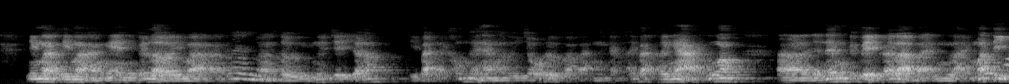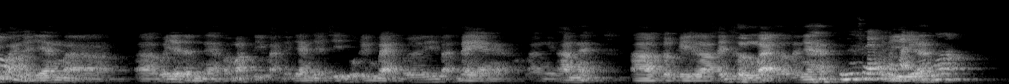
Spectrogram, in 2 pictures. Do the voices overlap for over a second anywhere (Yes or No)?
No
